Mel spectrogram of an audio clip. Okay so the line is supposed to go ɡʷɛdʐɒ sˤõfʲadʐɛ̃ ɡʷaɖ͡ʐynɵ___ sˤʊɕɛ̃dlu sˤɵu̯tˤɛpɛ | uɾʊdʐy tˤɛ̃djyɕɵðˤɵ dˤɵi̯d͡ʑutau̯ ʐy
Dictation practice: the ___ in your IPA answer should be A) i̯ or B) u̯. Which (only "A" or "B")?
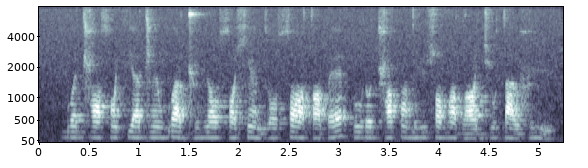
B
